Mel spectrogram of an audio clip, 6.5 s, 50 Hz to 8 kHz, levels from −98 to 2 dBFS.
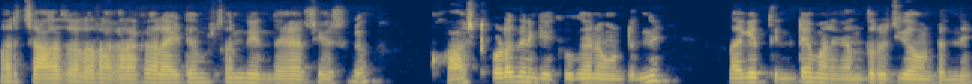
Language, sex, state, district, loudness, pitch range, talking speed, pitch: Telugu, male, Andhra Pradesh, Srikakulam, -20 LUFS, 130-145 Hz, 185 wpm, 140 Hz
